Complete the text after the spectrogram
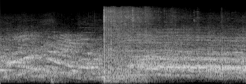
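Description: A metal ladder crashes down onto a wrestler.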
